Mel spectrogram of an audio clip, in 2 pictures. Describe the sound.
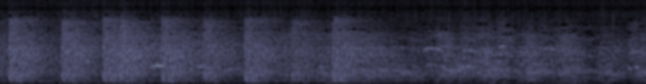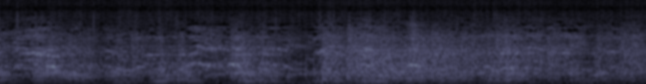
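Gunfire in a shootout with outlaws: a rapid series of sharp, loud bangs over the first few seconds, then a dense, continuous noisy clatter that lasts to the end.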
